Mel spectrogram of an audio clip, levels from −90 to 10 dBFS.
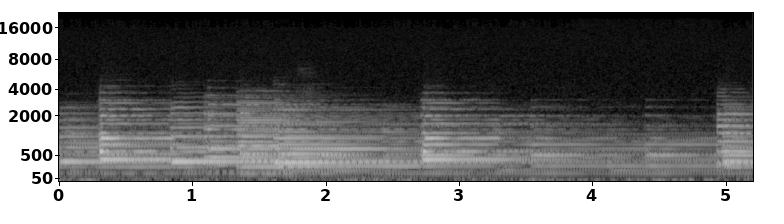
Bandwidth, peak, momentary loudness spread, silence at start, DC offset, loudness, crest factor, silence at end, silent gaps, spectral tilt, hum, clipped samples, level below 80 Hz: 6.4 kHz; -4 dBFS; 15 LU; 0 s; under 0.1%; -22 LUFS; 18 dB; 0 s; none; -7 dB/octave; none; under 0.1%; -56 dBFS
